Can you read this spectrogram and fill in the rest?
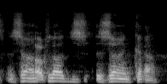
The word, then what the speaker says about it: Jean-Claude Junqua: Jean-Claude Junqua.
